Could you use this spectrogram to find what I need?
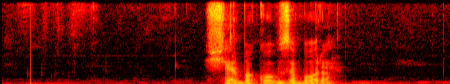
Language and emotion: Russian, neutral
